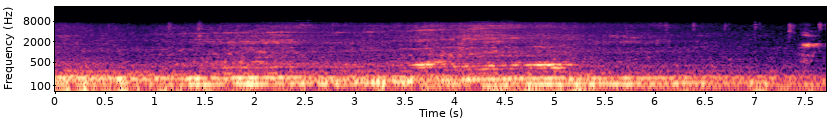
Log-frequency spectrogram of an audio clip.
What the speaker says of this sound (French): il y a un convoi de moto qui passe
